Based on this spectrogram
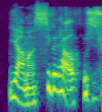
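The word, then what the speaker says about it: Γειά μας: Yamas. Yamas.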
